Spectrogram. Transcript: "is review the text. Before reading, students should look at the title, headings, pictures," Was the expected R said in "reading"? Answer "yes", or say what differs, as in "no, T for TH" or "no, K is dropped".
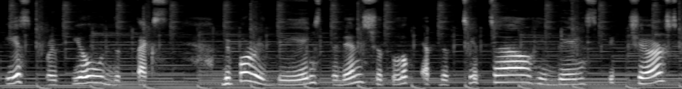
no, W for R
